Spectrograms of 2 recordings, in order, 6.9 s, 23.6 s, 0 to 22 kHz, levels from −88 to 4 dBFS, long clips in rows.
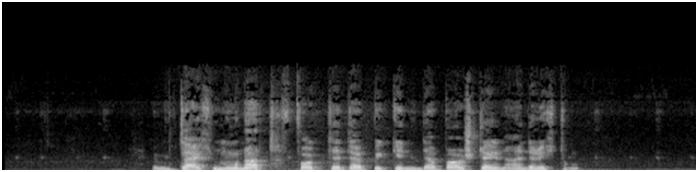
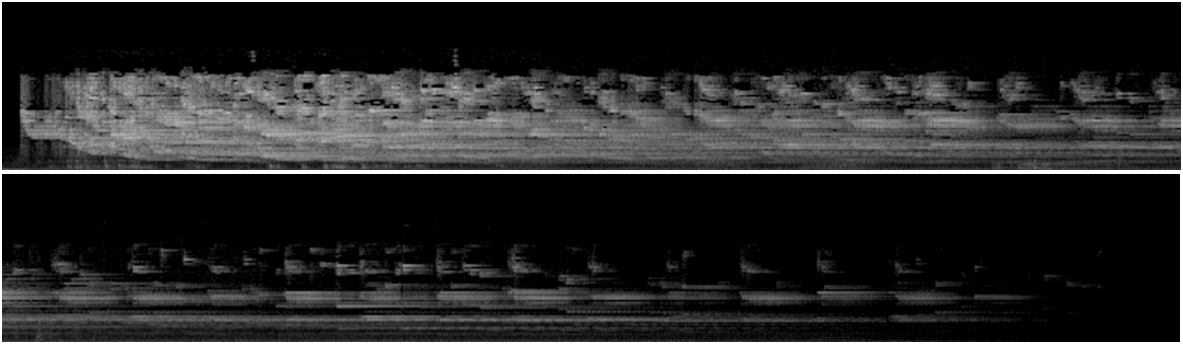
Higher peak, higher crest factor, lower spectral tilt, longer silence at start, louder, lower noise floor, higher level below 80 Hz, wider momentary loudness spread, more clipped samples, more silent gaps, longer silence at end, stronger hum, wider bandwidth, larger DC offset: first, -2 dBFS vs -10 dBFS; second, 18 dB vs 24 dB; first, -6 dB/octave vs 4.5 dB/octave; first, 1.5 s vs 0 s; first, -19 LUFS vs -26 LUFS; second, -62 dBFS vs -90 dBFS; first, -50 dBFS vs -72 dBFS; second, 13 LU vs 24 LU; neither; neither; second, 1.2 s vs 3.55 s; neither; second, 13 kHz vs 16 kHz; neither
